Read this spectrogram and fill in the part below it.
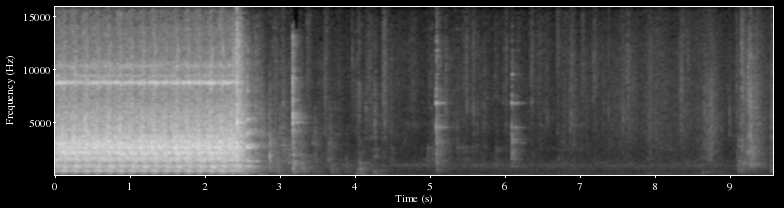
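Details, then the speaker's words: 1993 Lombardini diesel generator during restoration: steady, even cranking about three turns a second for two seconds with no firing; no diesel reaching the injectors; cranks but will not start. "all three of those diesel pipes it actually left undone so that was the problem while we wasn't getting any diesel up at this end"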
